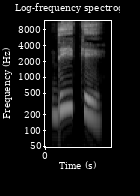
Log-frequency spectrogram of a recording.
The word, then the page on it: ತೀಕೆ: Kannada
